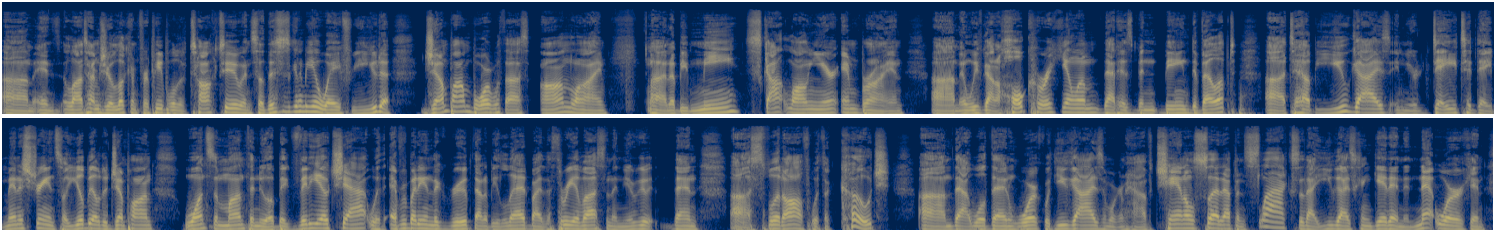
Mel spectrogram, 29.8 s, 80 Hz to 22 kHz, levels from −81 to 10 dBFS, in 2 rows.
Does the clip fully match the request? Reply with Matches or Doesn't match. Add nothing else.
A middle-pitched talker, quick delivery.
Doesn't match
